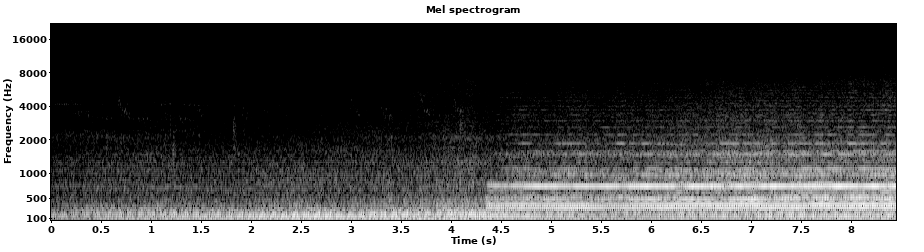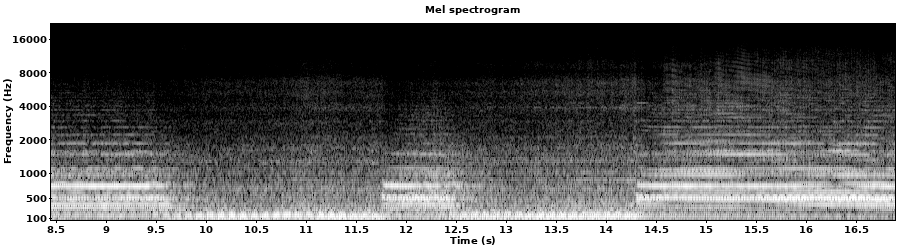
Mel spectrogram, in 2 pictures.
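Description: Norfolk Southern GE ES44AC diesel locomotive leading a freight train, its engine rumble growing louder as it approaches and passes. The chime horn of several notes sounds a long blast, then a short one about 12 seconds in, then another long blast as the locomotive draws level.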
